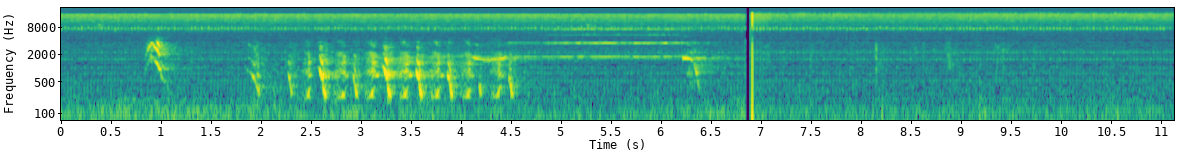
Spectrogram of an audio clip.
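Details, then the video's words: Bull elk in rut on public land in Idaho, chasing cow elk, caught by a cellular trail camera. A high whistle rises sharply, then a burst of rapid grunting chuckles follows, then a falling whistled tone. A sharp click comes near the end. "Bull Elk Bugles"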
